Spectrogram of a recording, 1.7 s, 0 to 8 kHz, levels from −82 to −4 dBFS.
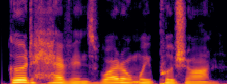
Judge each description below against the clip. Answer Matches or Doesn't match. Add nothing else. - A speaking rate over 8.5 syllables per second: Doesn't match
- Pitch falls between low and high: Matches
